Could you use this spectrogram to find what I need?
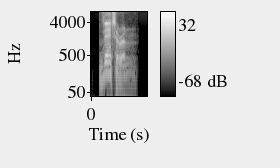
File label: "veteran", British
